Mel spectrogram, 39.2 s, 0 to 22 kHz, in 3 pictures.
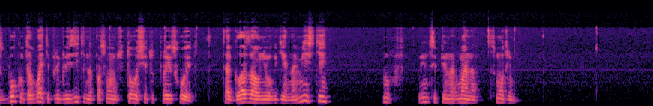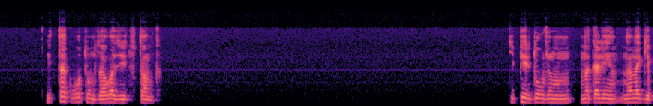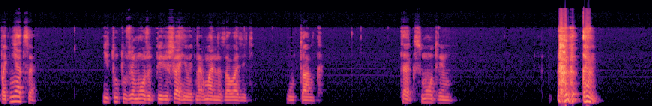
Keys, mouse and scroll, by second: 2.4 middle click, 3.5-4.0 scroll up 5, 4.0 middle click, 7.5-8.2 scroll down 1, 8.2 middle click, 8.2-9.7 scroll down 2, 10.6 click, 12.3-13.2 scroll down 2, 13.2 scroll down 1, 14.3 click, 28.1-28.7 scroll up 4, 28.7 middle click, 31.6 middle click, 34.0 middle click.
